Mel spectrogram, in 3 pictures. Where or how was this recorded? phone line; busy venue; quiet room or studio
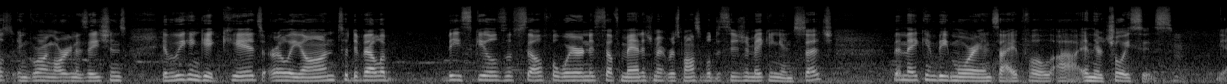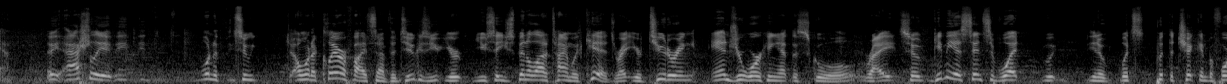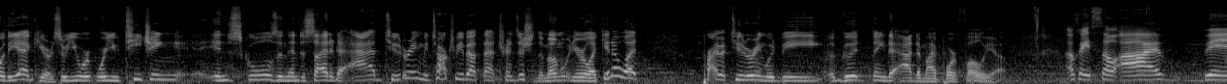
busy venue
